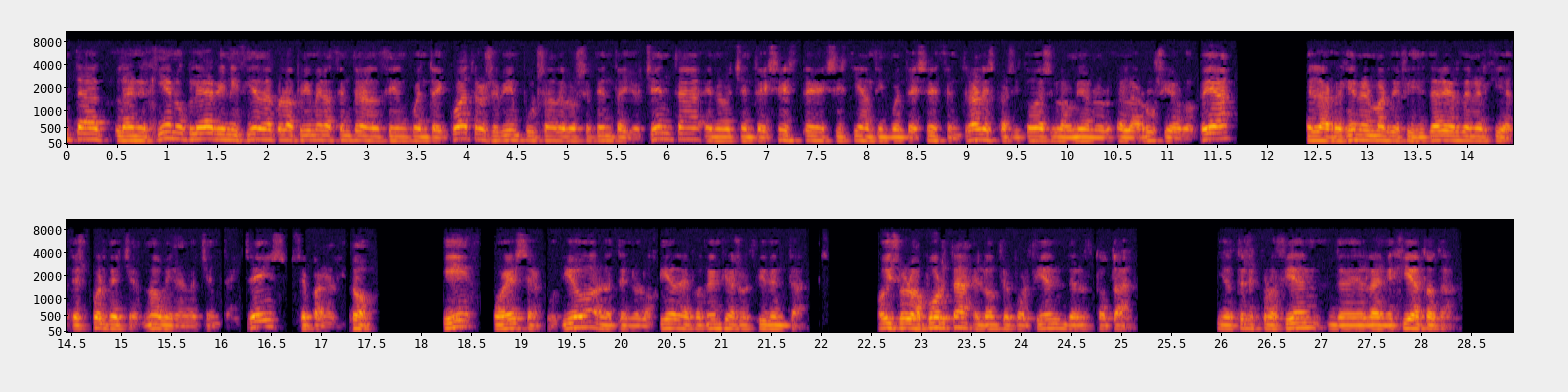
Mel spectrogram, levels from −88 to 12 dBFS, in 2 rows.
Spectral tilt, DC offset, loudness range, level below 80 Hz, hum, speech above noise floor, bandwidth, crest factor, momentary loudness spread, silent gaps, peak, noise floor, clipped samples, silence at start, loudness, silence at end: -7.5 dB/octave; under 0.1%; 4 LU; -62 dBFS; none; over 73 dB; 7.4 kHz; 16 dB; 8 LU; 11.73-12.38 s, 17.59-18.21 s, 18.60-18.72 s, 21.91-21.97 s, 22.09-22.56 s, 25.17-25.96 s; -2 dBFS; under -90 dBFS; under 0.1%; 0 s; -18 LUFS; 0.6 s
